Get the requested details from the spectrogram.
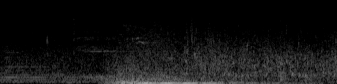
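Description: Water splashes loudly as a body plunges in.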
